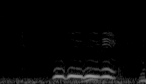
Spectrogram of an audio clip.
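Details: A frolicking German Shepherd puppy, one of a black-and-red imported European litter, gives a brief wavering whimper. It runs as three linked pulses over about half a second against a quiet background.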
